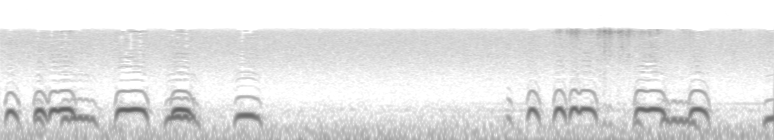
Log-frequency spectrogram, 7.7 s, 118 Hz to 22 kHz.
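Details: Great Horned Owl pair duetting at their nest tree on 3 December 2022, off-season before February egg laying, live cam audio. Two voices trade rapid deep hoots in bursts, a short pause between them, the second voice pitched a little higher.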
